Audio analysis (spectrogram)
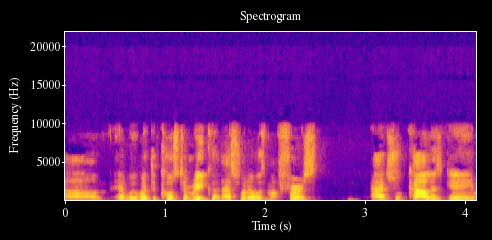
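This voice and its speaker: A man talks at a fairly quick pace, somewhat breathy and in a monotone, flat intonation, with a dry, close sound with no echo. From Dominican Republic. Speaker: basketball coach and former pro player. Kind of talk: interview. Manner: casual, halting with repetitions.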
